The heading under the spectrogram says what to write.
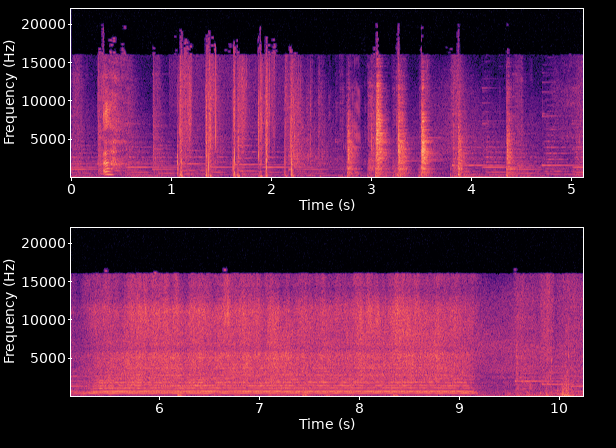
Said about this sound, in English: This is crazy. Oh, we're on a train!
